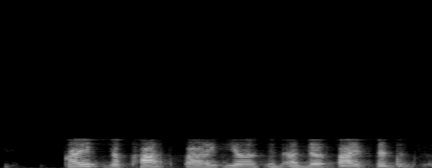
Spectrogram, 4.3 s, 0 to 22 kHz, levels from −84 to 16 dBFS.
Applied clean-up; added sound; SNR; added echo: neural mask model DeepFilterNet 3.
